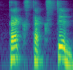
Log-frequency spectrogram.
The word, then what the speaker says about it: texted: Oke, ingat texted texted. Ingat kapan edbaca kapan tidak. Yang cook enggak dibaca yang text dibaca karena dia berakhir t.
